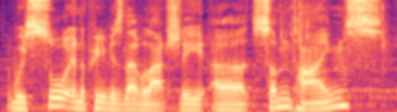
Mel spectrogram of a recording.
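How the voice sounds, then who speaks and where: A man's voice: fairly low pitch, animated, a little fast, darkish tone, soft background music. A man streaming a video game, chatting casually and thinking aloud in an amused way. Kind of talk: casual gameplay commentary.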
